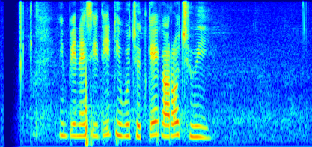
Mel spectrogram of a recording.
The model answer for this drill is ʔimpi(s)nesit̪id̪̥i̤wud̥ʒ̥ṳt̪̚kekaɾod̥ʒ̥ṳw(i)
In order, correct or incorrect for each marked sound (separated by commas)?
incorrect, correct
